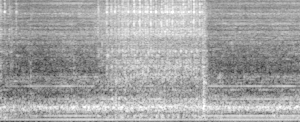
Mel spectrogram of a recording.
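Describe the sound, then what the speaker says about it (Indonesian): A sewing machine stitches bias binding through a funnel attachment, a steady close whirring hum that speeds into a fast dense rattle for about a second and a half before easing back, no voices. "Kita akan mencoba untuk menjahitnya."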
